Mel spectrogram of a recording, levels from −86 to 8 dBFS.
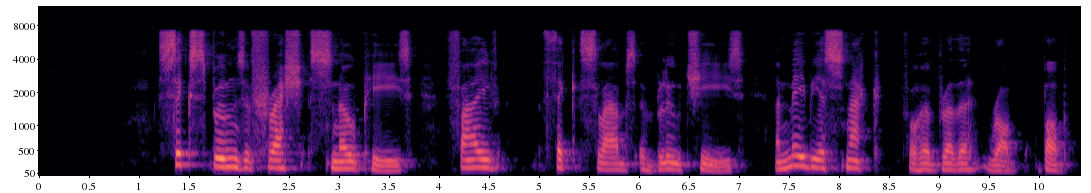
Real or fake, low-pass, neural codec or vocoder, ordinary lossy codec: real; 7.2 kHz; none; none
